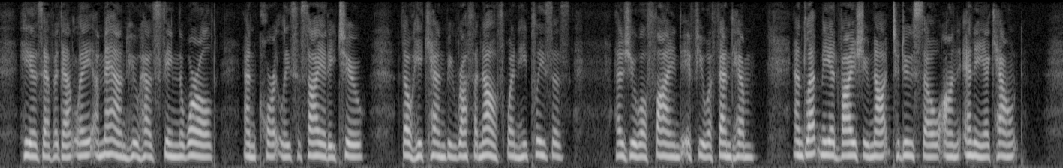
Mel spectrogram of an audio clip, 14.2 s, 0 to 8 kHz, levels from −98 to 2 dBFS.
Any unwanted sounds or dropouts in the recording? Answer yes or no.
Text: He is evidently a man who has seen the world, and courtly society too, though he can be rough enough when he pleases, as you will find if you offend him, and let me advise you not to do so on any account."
no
